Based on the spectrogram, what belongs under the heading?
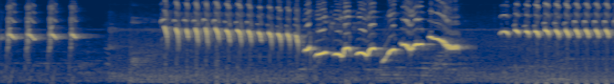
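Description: White-rumped shama singing loudly: bursts of rapid high chips alternate with rich, wavering whistles that swoop down and up, with brief pauses between phrases.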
